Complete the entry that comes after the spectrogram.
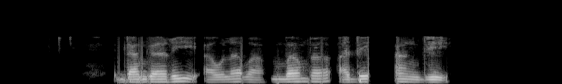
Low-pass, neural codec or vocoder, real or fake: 3.6 kHz; vocoder, 24 kHz, 100 mel bands, Vocos; fake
